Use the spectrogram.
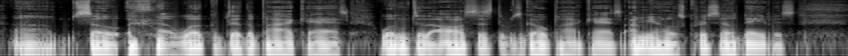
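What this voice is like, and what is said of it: Deep smooth radio announcer voice. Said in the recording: “I've always been told I have a radio voice”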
